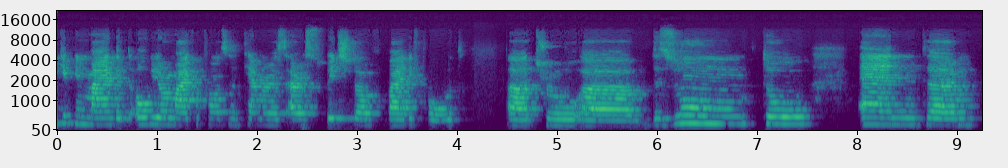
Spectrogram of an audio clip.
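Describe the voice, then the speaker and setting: Hesitant woman hosting a webinar, echoey room. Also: a little high. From Bulgaria. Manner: hesitant, many fillers and restarts. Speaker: webinar host. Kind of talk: presenting a webinar. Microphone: video call.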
